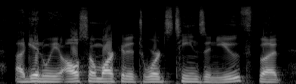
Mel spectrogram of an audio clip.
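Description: Over a quiet background, a man talks at a fairly quick pace with fairly even intonation. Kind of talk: interview answer. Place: studio. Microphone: lapel.

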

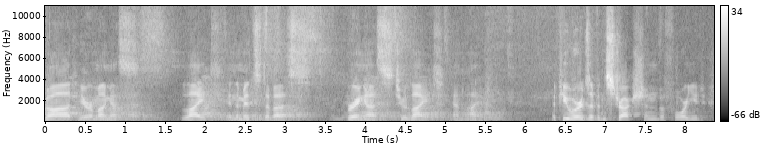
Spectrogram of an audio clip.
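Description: Very slow, monotone speech with flat intonation over noticeable background noise. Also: man. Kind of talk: liturgy and sermon-like remarks. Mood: warm, solemn. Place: church.

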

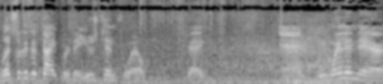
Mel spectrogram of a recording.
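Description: Over noticeable background noise, a man talks at a moderate pace with lively intonation in a dry sound with no echo. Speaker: food reviewer. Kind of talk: casual food review chat. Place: street. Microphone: phone near.

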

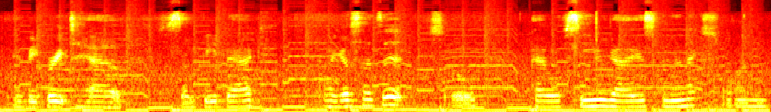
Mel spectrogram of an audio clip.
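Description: Over clear music in the background, a man with a very deep, low pitch and ordinary pitch variation speaks fairly slowly with long, frequent pauses. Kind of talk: casual talk to camera. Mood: unsure, reflective. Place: home room. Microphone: webcam.

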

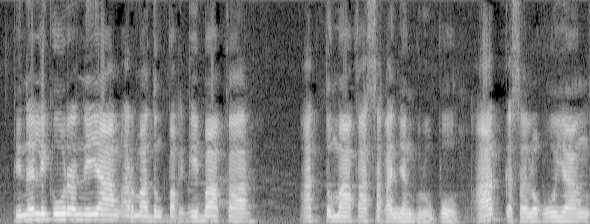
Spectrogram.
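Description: The pace is moderate. A man speaks with a fairly high pitch. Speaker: livestream program host, former rebel. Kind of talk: livestream talk show reading news items. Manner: hesitant with frequent fillers; polite, formal address.

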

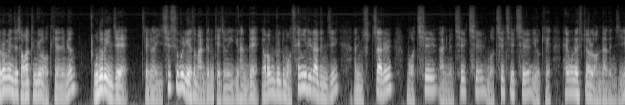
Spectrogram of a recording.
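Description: At a fairly quick pace, a man with a medium-pitched voice makes very wide pitch swings. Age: 50s. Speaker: software trainer. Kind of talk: tutorial.

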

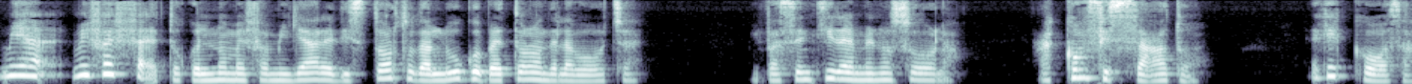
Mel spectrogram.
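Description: A woman at medium pitch speaks with a dark, mellow tone and ordinary pitch variation, her loudness swinging widely. At a moderate pace with long, frequent pauses, she is captured on a very clean recording against a silent background. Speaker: audiobook-style reader. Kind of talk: dramatic narration, first-person reading of a story.

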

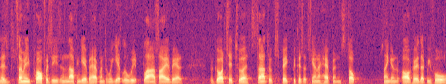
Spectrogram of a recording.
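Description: At a very fast pace, a man speaks with fairly even intonation. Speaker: preacher. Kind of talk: sermon. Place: church.

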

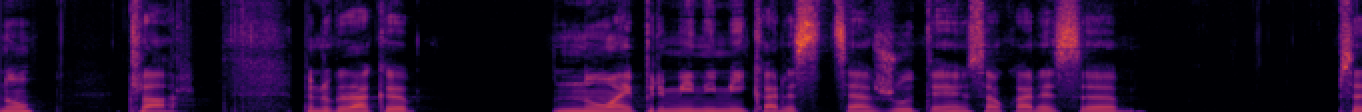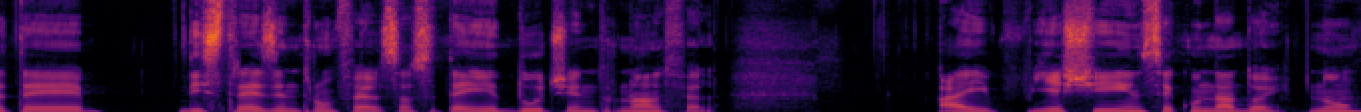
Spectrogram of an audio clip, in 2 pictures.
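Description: Over a quiet background, a man with a dark, mellow tone speaks at a fairly slow pace, using lively intonation and long, frequent pauses. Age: 20s. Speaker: podcast host and video editor; podcast host. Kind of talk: solo podcast monologue. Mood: calm, thoughtful. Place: home room. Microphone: studio mic.

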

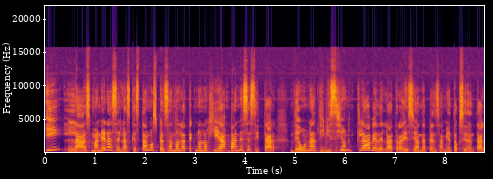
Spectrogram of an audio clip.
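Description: A bright, sharp tone at a moderate pace, with ordinary pitch variation and a quiet background. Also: woman, high pitch for a woman. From Oaxaca, Mexico. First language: Mixe (speaking Spanish). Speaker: conference speaker. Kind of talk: keynote lecture. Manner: many hesitations and self-corrections. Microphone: handheld.

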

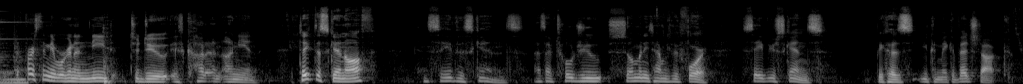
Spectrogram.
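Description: Over music in the background, a man speaks at a moderate pace with lively intonation. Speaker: cooking video host. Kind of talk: cooking tutorial. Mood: playful, joking. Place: kitchen. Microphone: lapel.

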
